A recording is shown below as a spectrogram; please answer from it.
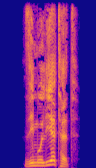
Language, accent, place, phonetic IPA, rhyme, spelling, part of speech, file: German, Germany, Berlin, [zimuˈliːɐ̯tət], -iːɐ̯tət, simuliertet, verb, De-simuliertet.ogg
- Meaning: inflection of simulieren: 1. second-person plural preterite 2. second-person plural subjunctive II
